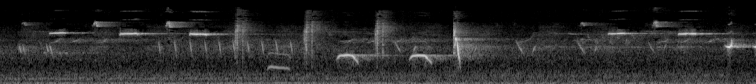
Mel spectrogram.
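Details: In spring, a thrush nightingale sings varied phrases: short whistles, a quick run of ticking notes, sharp clicks and low sliding notes, with pauses between. Thin high whistles from another bird are heard too.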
